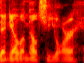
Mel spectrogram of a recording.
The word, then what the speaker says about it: Daniela Melchior: yeah, And I did finally learn how to pronounce her name. It's Daniela Melchior as Ratcatcher 2.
